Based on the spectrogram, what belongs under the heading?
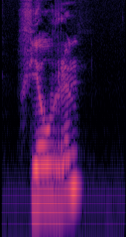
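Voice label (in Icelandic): "fjórum", Icelandic; tolur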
